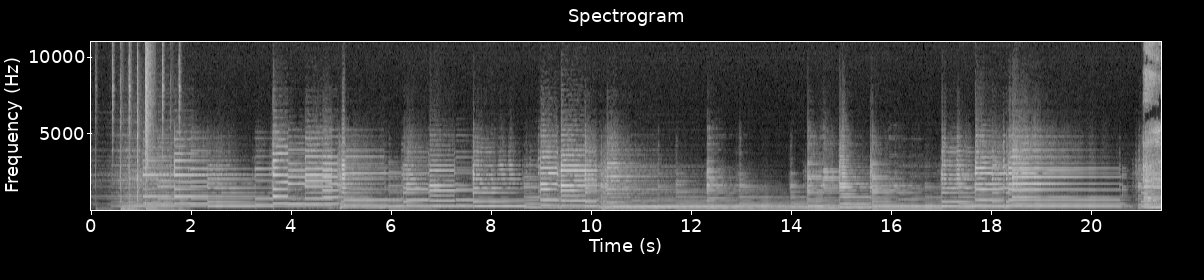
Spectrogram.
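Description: A sustained, layered song with rich harmonic tones and a steady rhythm, processed with heavy effects that give it a distorted, echoing texture; no voices speak over it. It is a song made for the video game The Rise of Tomb Raider.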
